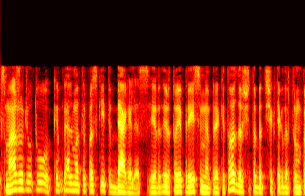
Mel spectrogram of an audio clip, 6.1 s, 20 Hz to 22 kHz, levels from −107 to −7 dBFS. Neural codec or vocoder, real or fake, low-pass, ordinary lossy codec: codec, 16 kHz, 16 kbps, FunCodec, trained on Chinese and English, 50 frames a second; fake; 5.4 kHz; MP3, 48 kbps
